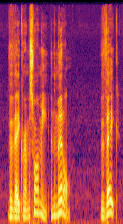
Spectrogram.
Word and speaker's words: Vivek: Vivek, which rhymes with cake, but also with snake. Take your pick, pick your poison.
